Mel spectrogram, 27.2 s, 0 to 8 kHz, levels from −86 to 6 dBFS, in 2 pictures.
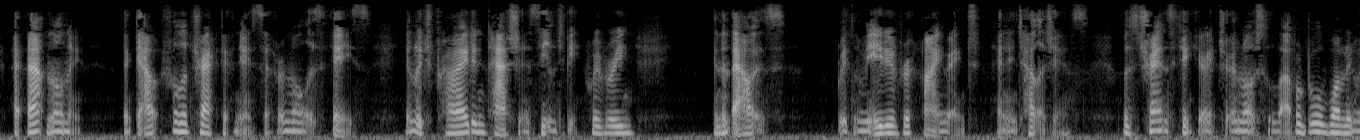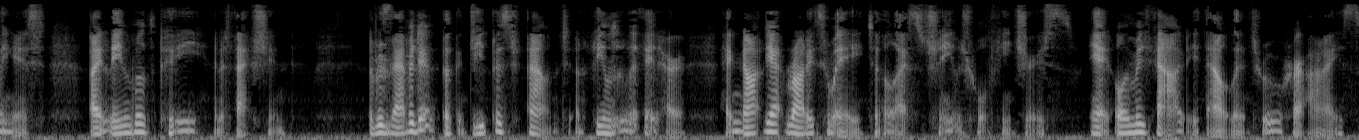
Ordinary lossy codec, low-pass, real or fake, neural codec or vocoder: MP3, 32 kbps; 7.2 kHz; fake; autoencoder, 22.05 kHz, a latent of 192 numbers a frame, VITS, trained on many speakers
